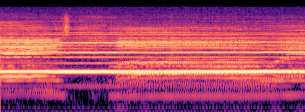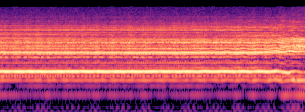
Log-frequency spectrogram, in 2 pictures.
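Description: A barbershop quartet of four men singing a cappella, holding one long chord. The lower voices shift to new notes about a second in, then the chord is held steady until it is released near the end.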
